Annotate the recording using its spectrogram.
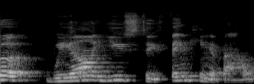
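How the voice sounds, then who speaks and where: This is a man speaking with an English accent. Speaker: maths tutor. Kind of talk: tutorial. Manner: casual, hesitant.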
